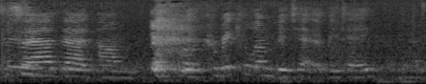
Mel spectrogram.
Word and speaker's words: curriculum vitae: I'd like to add that the curriculum vitae, that's how you say it, the CVs that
